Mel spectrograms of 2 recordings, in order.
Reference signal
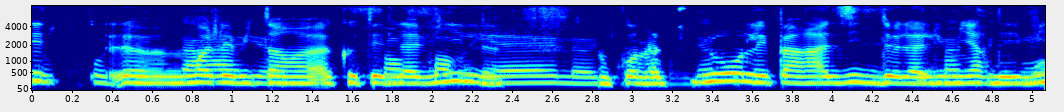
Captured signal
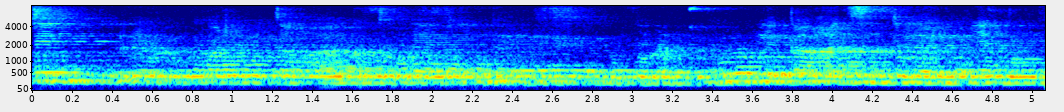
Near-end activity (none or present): none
